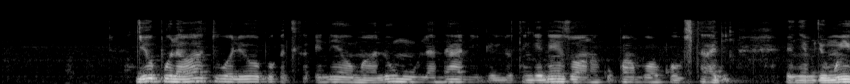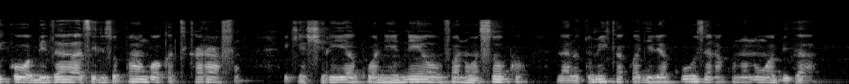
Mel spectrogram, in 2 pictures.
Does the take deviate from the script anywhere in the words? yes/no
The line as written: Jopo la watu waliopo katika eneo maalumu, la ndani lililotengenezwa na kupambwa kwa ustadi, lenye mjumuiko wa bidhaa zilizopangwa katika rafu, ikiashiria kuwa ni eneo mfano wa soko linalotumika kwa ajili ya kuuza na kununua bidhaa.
no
